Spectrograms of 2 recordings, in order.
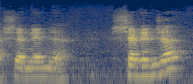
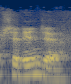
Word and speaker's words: Shedinja: Well, there's also a Shedinja, which is like, okay, there's other Pokemon that molts.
